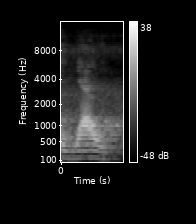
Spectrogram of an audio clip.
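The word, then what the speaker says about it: wau: next is the malaysian wow kite wow kites are popular in malaysia it wings are similar to an arabic letter that is pronounced as the wow or this kite making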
